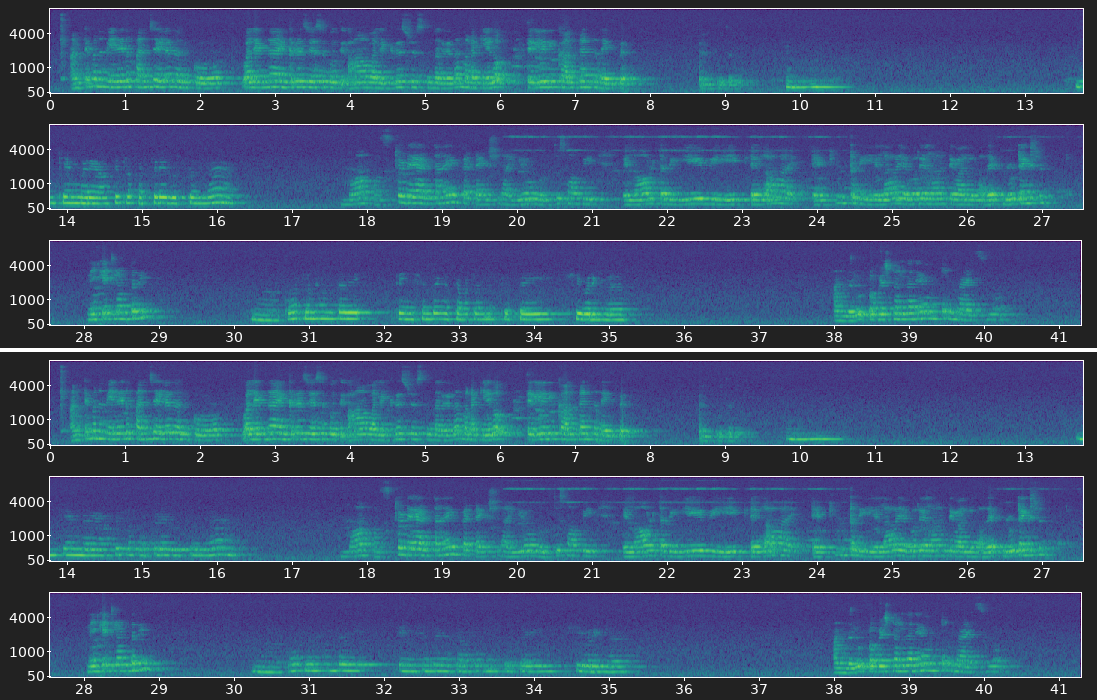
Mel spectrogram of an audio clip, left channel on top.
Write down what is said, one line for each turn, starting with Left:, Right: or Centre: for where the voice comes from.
Right: అంటే మనం ఏదైనా పని చేయలేదనుకో వాళ్ళు ఏమన్న ఎంకరేజ్ చేస్తే కొద్ది అ వాళ్ళు ఎంకరేజ్ చేస్ స్తున్నారు కదా మనకి ఏదో తెలియని కాన్ఫిడెంట్ అనేది పే అయిపోతది
Left: హ్మ్. ఇంకేం మరి ఆఫీస్లో ఫస్ట్ డే గుర్తుందా
Right: మా ఫస్ట్ డే అంటానే ఇంకా టెన్షన్ అయ్యో వద్దు స్వామి ఎలా ఉంటది ఇవి ఎలా ఎట్లుంటది ఎలా ఎవరు ఎలంటి వాళ్ళు అదే ఫుల్ టెన్షన్ నీకెట్లా ఉంటది
Left: మాకు అట్లనే ఉంటది టెన్షన్ లో చెమట్లన్ని వచ్చేస్తాయి పై శివరింగు
Right: అందరూ ప్రొఫెషనల్ గానే ఉంటారు మాక్సిమం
